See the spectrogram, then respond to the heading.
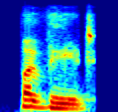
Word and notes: pervade: Indian

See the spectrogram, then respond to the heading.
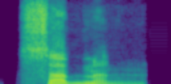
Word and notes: subman: British English

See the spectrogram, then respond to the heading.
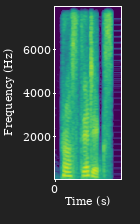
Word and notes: prosthetics: Indian

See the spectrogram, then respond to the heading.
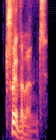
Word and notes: trivalent: British English

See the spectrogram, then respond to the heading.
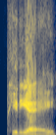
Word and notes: PTA: American English

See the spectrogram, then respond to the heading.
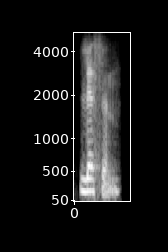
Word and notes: lessen: Indian

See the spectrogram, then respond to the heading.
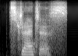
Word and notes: stratus: Indian

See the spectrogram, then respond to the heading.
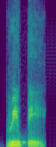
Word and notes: repay: Indian

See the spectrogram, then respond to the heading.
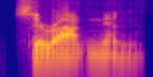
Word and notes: serotonin: American English

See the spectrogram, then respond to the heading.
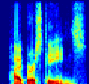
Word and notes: hypersthenes: American English

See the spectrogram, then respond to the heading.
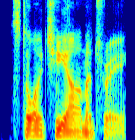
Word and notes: Stoichiometry: British English

